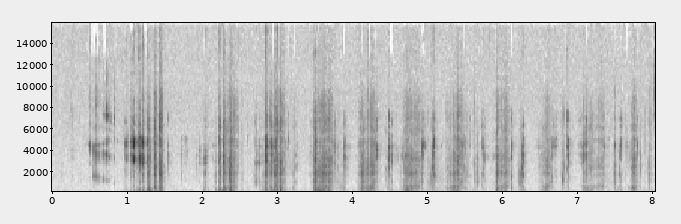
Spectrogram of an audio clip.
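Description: Tiny Japanese crisps chewed close to the mic, with regular, rhythmic crunching bursts roughly every half second, each one crackly and distinct, with no voices.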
